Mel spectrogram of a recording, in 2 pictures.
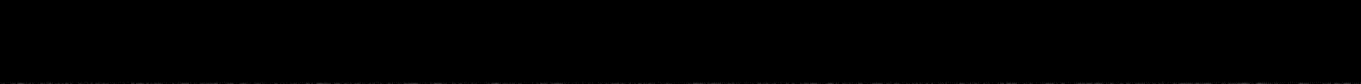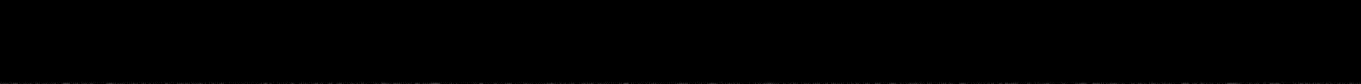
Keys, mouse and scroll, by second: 1.4 click, 3.1 click, 8.5-12.2 drag, 13.8 click, 16.9 ctrl+click, 18.3 ctrl+click, 19.5 ctrl+click, 20.8 ctrl+click, 24.2 click.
